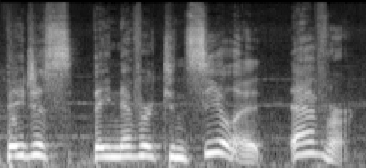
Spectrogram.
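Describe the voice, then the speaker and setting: A man streaming a video game with casual, slangy commentary and halting asides. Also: sits high, big pitch swings, a little mellow, soft background music.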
